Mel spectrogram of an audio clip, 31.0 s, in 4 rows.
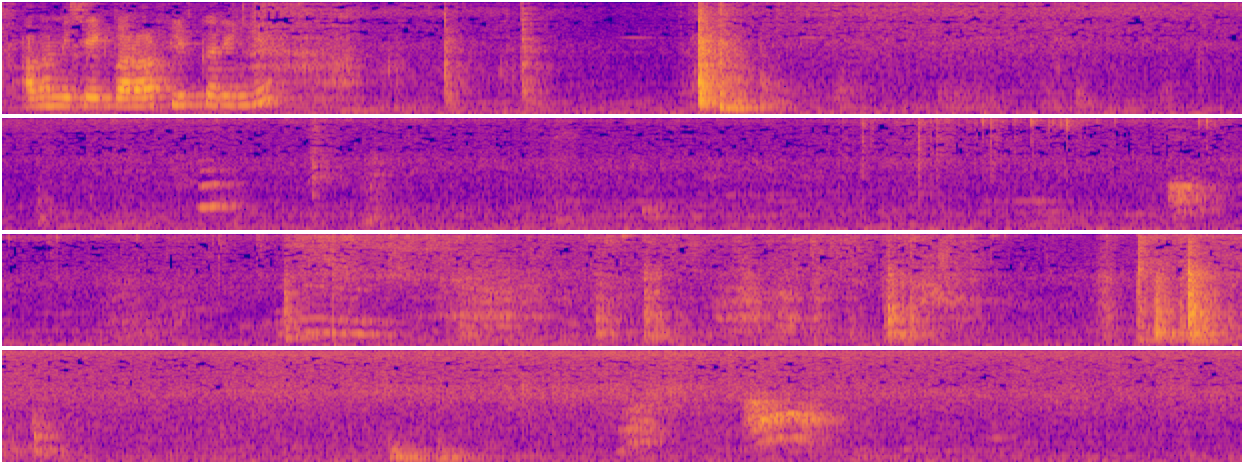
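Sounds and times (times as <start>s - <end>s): flatbread sizzling in oil: 1.2s - 3.2s, 4.4s - 31.0s
metal spatula scraping pan: 1.6s - 2.4s, 17.3s - 21.6s.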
